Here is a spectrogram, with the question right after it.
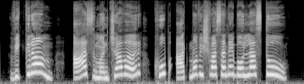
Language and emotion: Marathi, surprised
